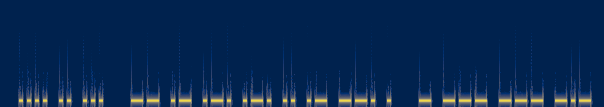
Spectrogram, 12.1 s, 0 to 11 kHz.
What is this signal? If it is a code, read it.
Morse code, heard as a keyed tone, about 15 wpm, 700 Hz. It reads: HIS MARRIAGE TOOK
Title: Sentences from Top 1500 Words 15wpm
